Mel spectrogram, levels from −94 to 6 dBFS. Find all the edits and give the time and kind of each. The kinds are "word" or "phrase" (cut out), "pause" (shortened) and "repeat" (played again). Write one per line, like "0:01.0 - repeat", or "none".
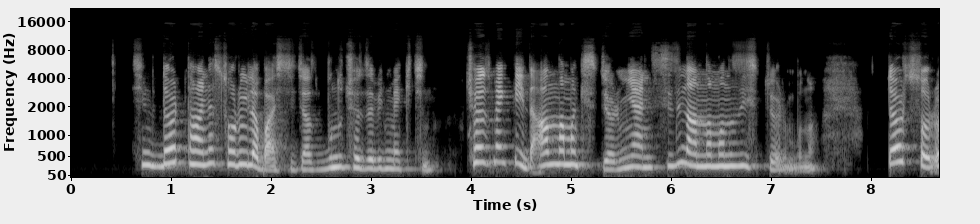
none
